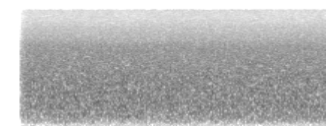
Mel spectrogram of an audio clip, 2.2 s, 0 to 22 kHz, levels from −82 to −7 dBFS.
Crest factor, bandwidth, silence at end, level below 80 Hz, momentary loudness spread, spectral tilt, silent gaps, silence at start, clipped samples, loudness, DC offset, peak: 14 dB; 16 kHz; 0 s; -74 dBFS; 1 LU; -0.5 dB/octave; none; 0.15 s; under 0.1%; -32 LUFS; under 0.1%; -22 dBFS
